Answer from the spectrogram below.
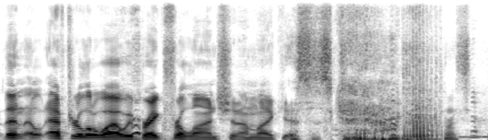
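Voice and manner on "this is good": drawn-out satisfaction. Retold or imitated. Slow satisfied aside.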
